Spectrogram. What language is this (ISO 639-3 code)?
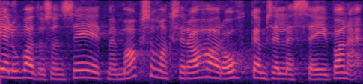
est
